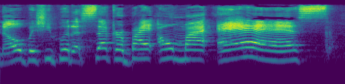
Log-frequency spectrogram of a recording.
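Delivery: very loud, slow, booming, with "ass" drawn out. Retelling what the partner said to friends at school: imitating someone saying it loud. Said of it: "like how I imitated".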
